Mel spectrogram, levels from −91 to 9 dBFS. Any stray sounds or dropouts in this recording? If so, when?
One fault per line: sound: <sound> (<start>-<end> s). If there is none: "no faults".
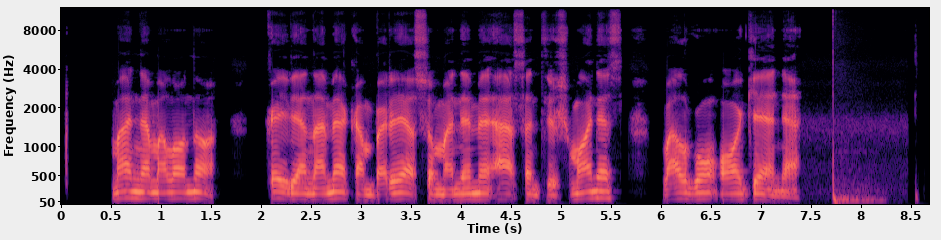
sound: thud (7.7-8.3 s)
